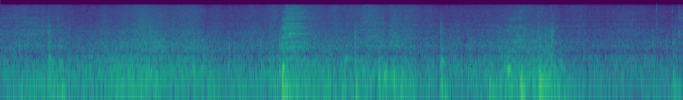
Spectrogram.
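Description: Duvet and bedding rustling as a person shifts and sits up in bed, with the loudest rustle about three seconds in.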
